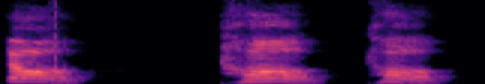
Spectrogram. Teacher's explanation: वर्णों का उच्चारण करते वक्त जो हमारी जीभ होती है वो क्या होती है? पीछे मुड़कर क्या होती है? ऊपर लगती है। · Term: मूर्धन्य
